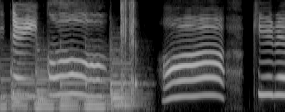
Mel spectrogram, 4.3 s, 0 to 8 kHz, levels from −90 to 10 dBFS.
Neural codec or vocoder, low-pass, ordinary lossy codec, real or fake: none; none; none; real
